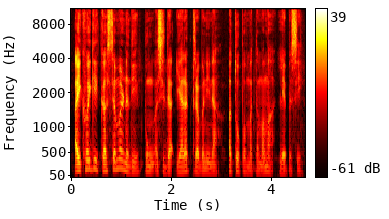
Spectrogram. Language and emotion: Manipuri, neutral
